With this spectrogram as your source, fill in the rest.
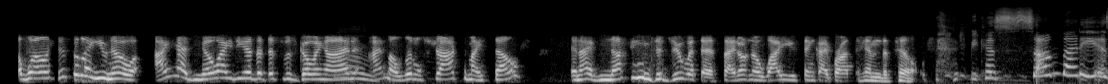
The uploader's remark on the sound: Phone Tap.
